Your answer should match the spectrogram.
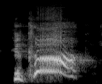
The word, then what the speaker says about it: Cacok: Bro, their team right now is Kostas Antetokounmpo, Carmelo Anthony, Trevor Ariza, Kent Bazemore, Devontae Kakak, which is a weird last name. Kakak or Kakak is C-A-C-O-K. That's gonna be our dude there. Kakak! – That's how you got to say it from now on.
